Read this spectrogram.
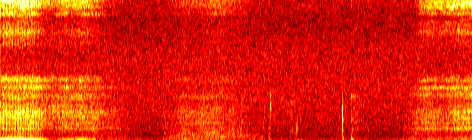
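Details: Person snoring in deep sleep: deep, rumbling snores at the start and end with a quiet pause between; loud snoring.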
